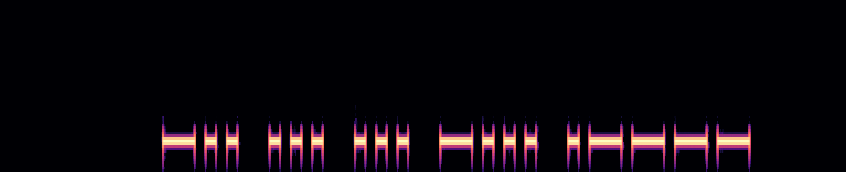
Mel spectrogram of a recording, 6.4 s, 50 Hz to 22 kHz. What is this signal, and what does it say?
Morse code, heard as a keyed tone, about 15 wpm, 700 Hz. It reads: DSSB1
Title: Five Challenging Letter-Number Combinations 15wpm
